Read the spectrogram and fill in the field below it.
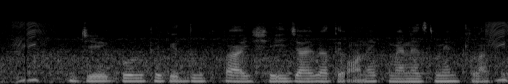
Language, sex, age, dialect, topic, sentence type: Bengali, male, 31-35, Northern/Varendri, agriculture, statement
